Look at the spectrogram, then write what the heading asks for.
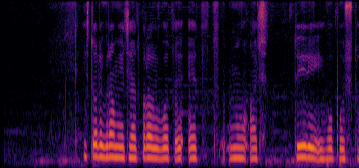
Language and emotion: Russian, neutral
